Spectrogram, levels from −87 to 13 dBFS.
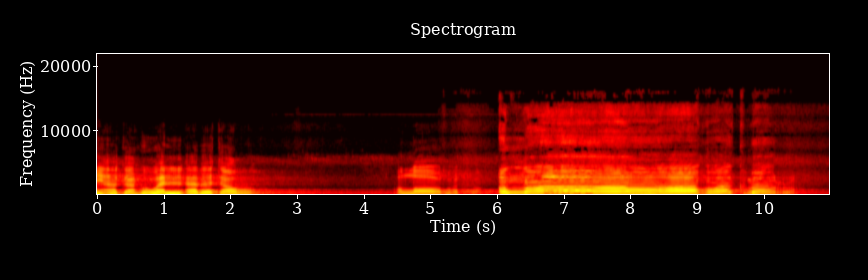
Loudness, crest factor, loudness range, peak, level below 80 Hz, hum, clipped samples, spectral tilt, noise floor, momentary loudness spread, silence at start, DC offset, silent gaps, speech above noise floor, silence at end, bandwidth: -19 LUFS; 16 dB; 13 LU; -4 dBFS; -56 dBFS; none; under 0.1%; -6 dB/octave; -54 dBFS; 16 LU; 0 s; under 0.1%; none; 35 dB; 0.55 s; 15 kHz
